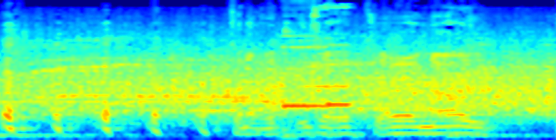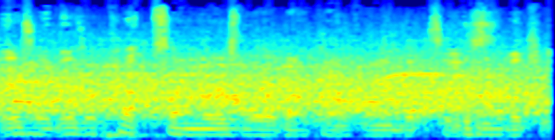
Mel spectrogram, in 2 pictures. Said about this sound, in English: Now, with your new podcasting tool, that's where you should hit the cheer button, because you got it right.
